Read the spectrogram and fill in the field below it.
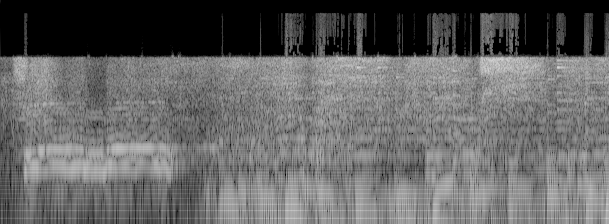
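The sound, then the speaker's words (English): A steam locomotive sounds a loud, steady whistle for a couple of seconds, then rumbles past with rhythmic chuffing, hissing steam and clattering wheels that continue throughout. “I hear wheels of steel coming through, pulling cars for passengers like you.”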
